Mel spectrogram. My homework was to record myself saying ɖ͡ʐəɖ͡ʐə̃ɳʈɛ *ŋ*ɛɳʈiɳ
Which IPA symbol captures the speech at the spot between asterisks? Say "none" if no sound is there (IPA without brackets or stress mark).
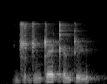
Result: kʼ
